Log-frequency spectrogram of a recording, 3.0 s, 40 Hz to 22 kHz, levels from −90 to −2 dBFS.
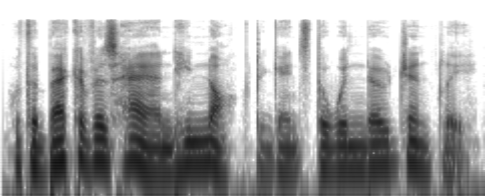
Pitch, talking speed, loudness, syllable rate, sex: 105 Hz, 235 wpm, -18 LUFS, 5.6 syllables/s, male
